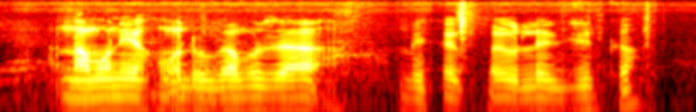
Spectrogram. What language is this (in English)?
Assamese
